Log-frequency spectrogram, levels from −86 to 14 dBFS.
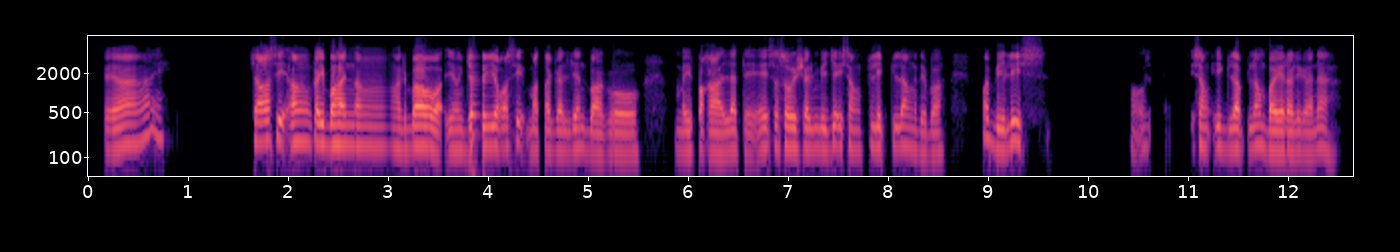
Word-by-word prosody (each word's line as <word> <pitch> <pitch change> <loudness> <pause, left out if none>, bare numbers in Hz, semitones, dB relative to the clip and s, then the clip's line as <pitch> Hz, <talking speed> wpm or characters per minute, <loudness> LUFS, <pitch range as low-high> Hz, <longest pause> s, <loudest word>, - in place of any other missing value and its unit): Kaya 140 +2 +2 0.2
nga, 215 +4 -4
eh. 210 - -9 0.9
Tsaka 180 +1 +5
kasi 190 - +3
ang 175 +2 +4
kaibahan 165 -1 +6
ng 155 0 -1 0.3
halimbawa 150 +1 +6
'yung 135 0 -5
diyaryo 155 -6 +2
kasi 145 - -4
matagal 130 0 -3
'yan 145 0 -3
bago 120 -1 -1 0.3
maipakalat, 125 0 -1
eh. 125 +4 -5
Eh, - - -1
sa - - -5
social 145 -2 +2
media 140 +1 -3
isang 145 -2 -6
click 150 +1 -4
lang, 150 -1 -3
di 125 - -7
ba, 120 0 -5 0.4
mabilis. 175 -1 -2 0.9
Oo, - - -12 0.5
isang 155 -2 -2
iglap 145 -1 +1
lang, 155 +2 -2
viral 130 -1 +4
ka 125 - -2
na. 130 -5 -7
140 Hz, 160 wpm, -23 LUFS, 130-155 Hz, 0.9 s, kaibahan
